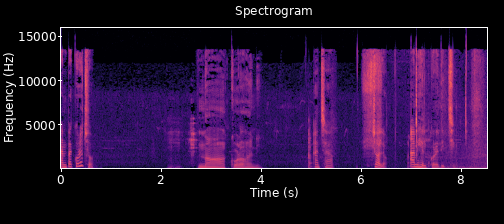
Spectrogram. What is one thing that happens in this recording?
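A woman speaks calmly nearby.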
